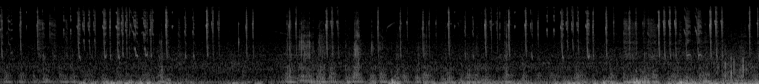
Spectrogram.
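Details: A male Oasis Hummingbird performing a shuttle courtship display to a female gives a rapid string of dry, ticking song notes over a low, steady buzzing from his wings; Atacama Desert valleys, far northern Chile, September 2010.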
